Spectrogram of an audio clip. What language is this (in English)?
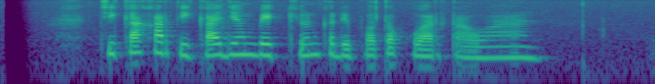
Sundanese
